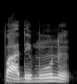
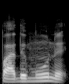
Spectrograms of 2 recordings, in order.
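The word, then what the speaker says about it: പതിമൂന്ന്: 13কে কিন্তু মালায়ালাম ভাষায় আমরা বলবো পাদিমুনে। 13কে বলবো পাদিমুনে। একইভাবে এখানে নালে আনজি এরকম করে উচ্চারণ করতে হবে।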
